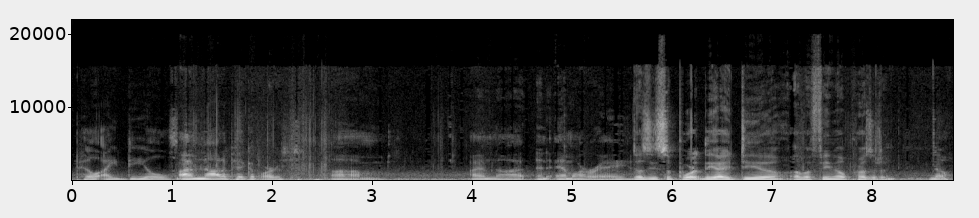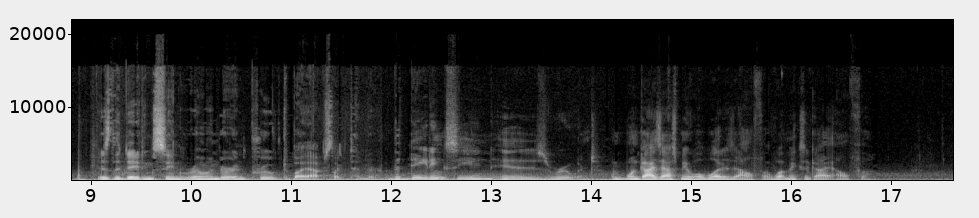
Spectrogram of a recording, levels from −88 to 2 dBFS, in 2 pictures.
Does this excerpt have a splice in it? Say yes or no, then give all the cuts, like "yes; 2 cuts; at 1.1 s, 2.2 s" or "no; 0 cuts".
yes; 5 cuts; at 1.0 s, 5.6 s, 8.9 s, 11.9 s, 14.2 s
